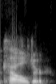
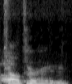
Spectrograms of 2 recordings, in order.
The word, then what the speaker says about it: Calder: You said Caler. I was like, I've never heard that. It sound like that's what you said. Anyway, the pronunciation caught me off guard is all I'm saying, but yeah.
